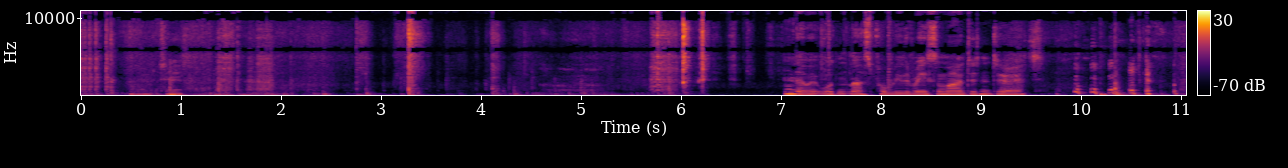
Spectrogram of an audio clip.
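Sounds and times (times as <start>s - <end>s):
rustling of craft supplies: 0.4s - 4.6s.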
